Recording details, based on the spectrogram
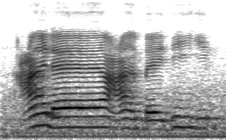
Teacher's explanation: Iaitu qalqalah, lantunan bagi huruf ba.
